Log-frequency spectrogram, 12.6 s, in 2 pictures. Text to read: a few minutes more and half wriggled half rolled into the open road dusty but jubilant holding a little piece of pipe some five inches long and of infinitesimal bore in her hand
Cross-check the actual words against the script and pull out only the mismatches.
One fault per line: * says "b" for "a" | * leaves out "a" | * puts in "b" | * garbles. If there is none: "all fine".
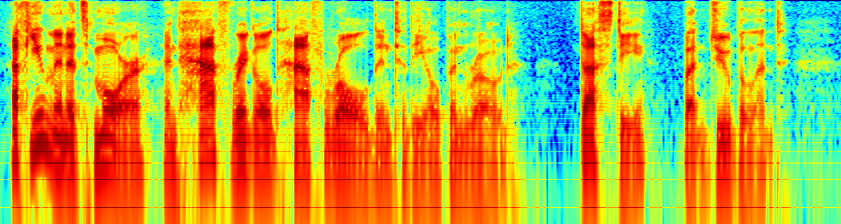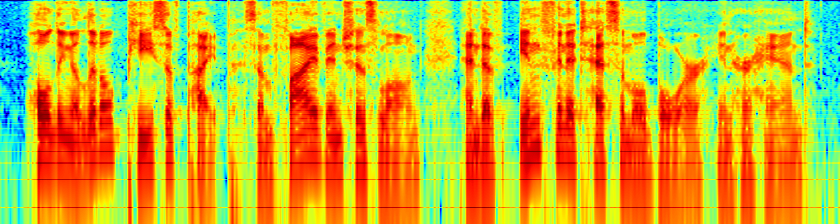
all fine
